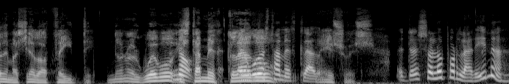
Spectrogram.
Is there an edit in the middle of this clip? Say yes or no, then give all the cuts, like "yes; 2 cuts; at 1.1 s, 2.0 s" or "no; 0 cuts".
yes; 1 cut; at 0.9 s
